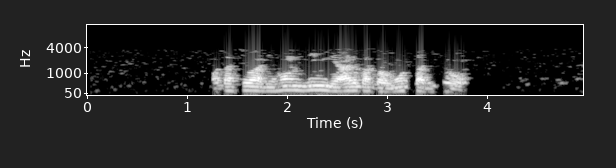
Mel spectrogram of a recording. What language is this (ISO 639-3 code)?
jpn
